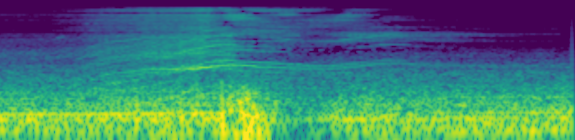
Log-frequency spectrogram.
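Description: A small drone's motors whine and buzz, rising in pitch as it lifts off.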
